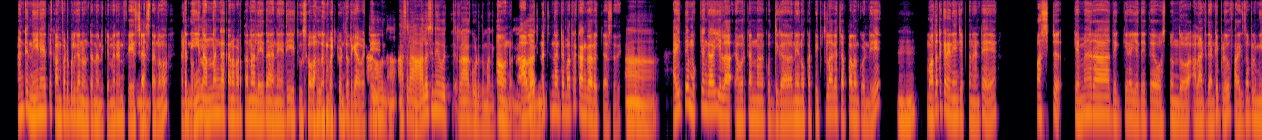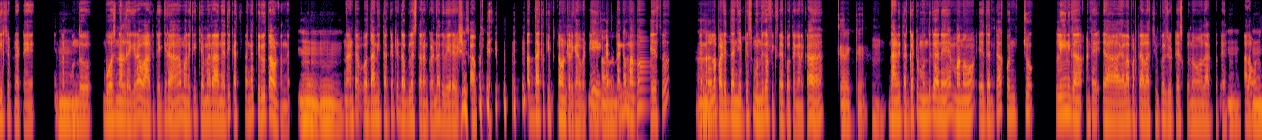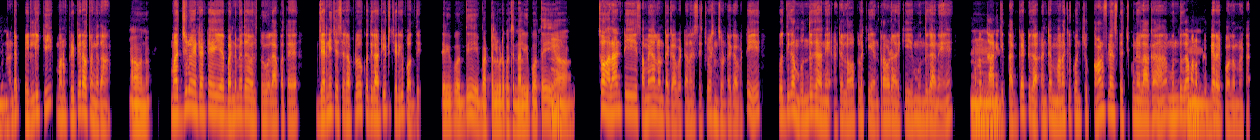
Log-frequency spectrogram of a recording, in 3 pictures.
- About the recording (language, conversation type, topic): Telugu, podcast, కెమెరా ముందు ఆత్మవిశ్వాసంగా కనిపించేందుకు సులభమైన చిట్కాలు ఏమిటి?
- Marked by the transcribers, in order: in English: "కంఫర్టబుల్‍గానే"; in English: "ఫేస్"; chuckle; tapping; in English: "టిప్స్‌లాగా"; in English: "ఫస్ట్"; in English: "ఫర్ ఎగ్జాంపుల్"; laugh; giggle; in English: "క్లీన్‌గా"; in English: "జర్నీ"; in English: "సో"; in English: "సిట్యుయేషన్స్"; in English: "కాన్ఫిడెన్స్"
